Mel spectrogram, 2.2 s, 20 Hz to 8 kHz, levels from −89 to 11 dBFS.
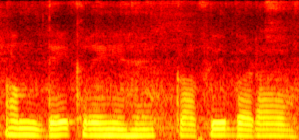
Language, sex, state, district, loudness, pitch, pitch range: Hindi, male, Punjab, Pathankot, -11 LUFS, 130 Hz, 125-135 Hz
